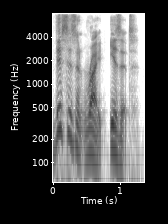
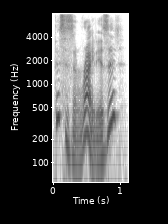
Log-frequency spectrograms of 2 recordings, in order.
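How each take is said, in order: First: It sounds certain, expecting agreement. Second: It sounds uncertain and confused, really asking.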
